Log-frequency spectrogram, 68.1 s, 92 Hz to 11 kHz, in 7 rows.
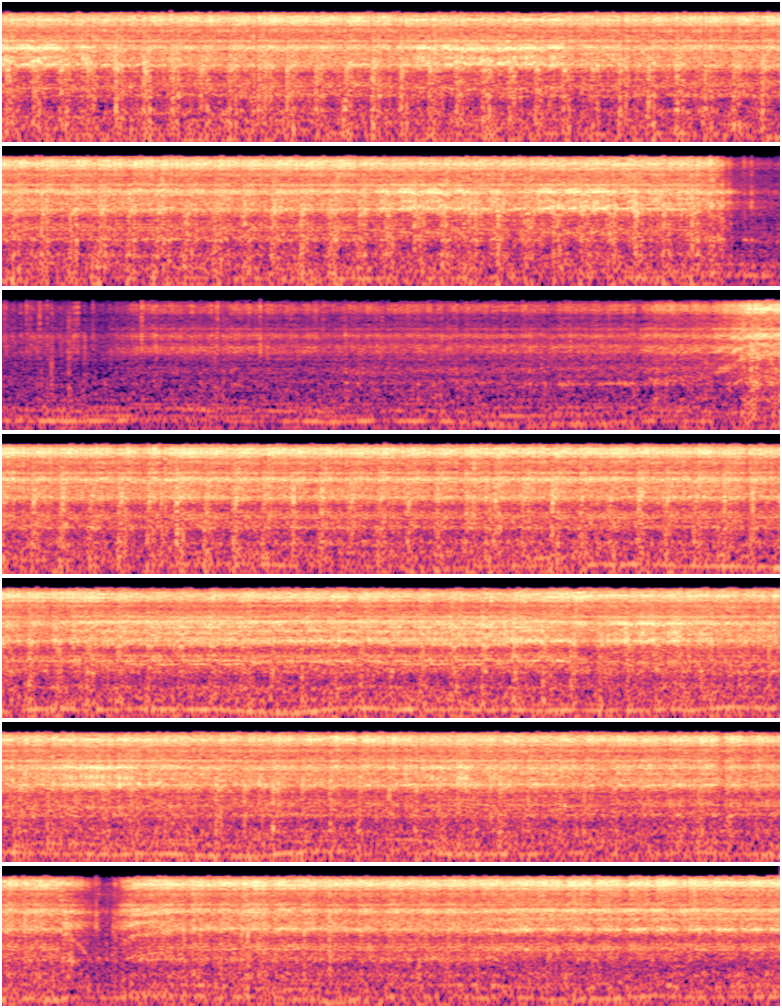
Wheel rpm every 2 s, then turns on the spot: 160, 160, 160, 160, 160, 160, 160, 160, 160, 100, 20, 40, 40, 50, 110, 160, 160, 160, 160, 170, 160, 160, 160, 160, 160, 160, 160, 160, 160, 100, 130, 160, 160, 160.
none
